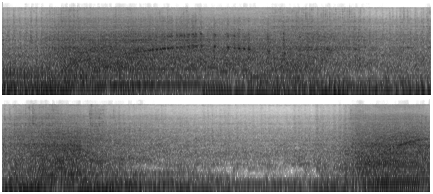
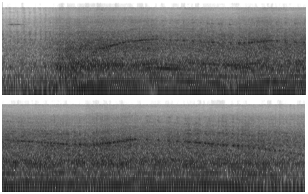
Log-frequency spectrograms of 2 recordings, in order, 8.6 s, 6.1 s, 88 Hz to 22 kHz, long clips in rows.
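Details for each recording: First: Honda Beat LED Deluxe scooter with code 7: engine starts but stumbles and pops unevenly when throttle is first opened, sometimes normal; faulty engine oil temperature (EOT) sensor circuit or loose socket upsetting fuelling. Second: Honda Beat LED Deluxe scooter, earlier cutting out with code 7, revs up and down cleanly without stumble after DTC cleared; loose EOT oil temperature sensor socket suspected, to be cleaned and tightened.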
